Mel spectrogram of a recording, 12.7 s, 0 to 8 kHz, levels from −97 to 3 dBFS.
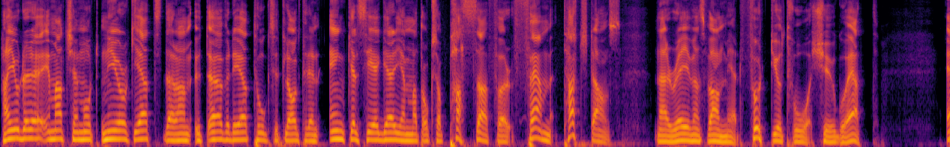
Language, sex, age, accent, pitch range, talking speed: Swedish, male, 30-49, native, 125-155 Hz, 150 wpm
